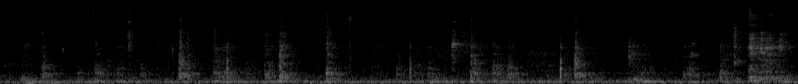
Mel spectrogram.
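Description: Plastic chess pieces knocked down on a roll-up vinyl board and a digital chess clock's buttons pressed in a blitz game: a string of sharp, irregular clicks and knocks over a steady low hum.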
